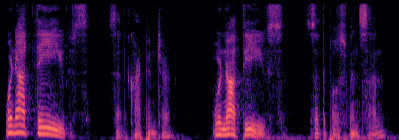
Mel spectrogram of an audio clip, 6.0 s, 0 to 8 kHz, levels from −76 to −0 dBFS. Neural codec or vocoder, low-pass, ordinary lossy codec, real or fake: vocoder, 44.1 kHz, 128 mel bands, Pupu-Vocoder; 7.2 kHz; AAC, 32 kbps; fake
